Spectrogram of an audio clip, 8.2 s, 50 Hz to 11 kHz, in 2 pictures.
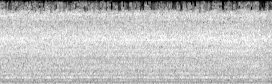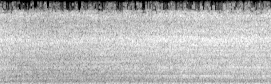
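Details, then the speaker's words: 1973 Ford Thunderbird 429 CI V8, 24,000 actual miles, after revival: deep, even idle with steady low burble, no knocks or ticks, no smoke; sounds healthy. "It sounds like a 24 or whatever it was. 24,000 mile motor, don't it? And it idles and it runs and"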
